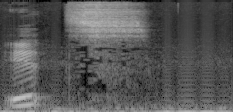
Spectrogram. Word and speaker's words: it's: And then we have it's, and you can hear S at the very end.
